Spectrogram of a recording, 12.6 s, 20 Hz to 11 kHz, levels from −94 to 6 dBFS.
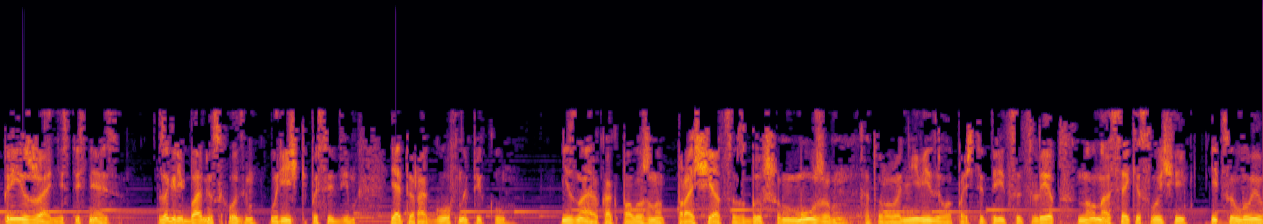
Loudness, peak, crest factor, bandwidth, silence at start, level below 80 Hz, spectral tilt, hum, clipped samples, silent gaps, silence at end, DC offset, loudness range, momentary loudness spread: -13 LUFS; 0 dBFS; 12 dB; 5.8 kHz; 0 s; -34 dBFS; -11 dB/octave; none; under 0.1%; none; 0 s; under 0.1%; 3 LU; 9 LU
